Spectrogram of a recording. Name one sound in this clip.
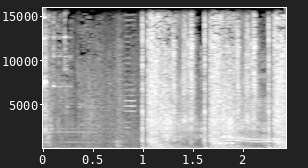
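A shotgun fires with a sharp bang.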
